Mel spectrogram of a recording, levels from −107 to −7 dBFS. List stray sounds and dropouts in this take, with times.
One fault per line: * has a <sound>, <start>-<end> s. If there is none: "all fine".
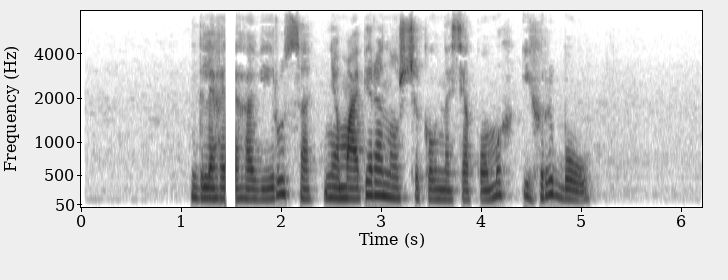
* has a dropout, 1.4-1.6 s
